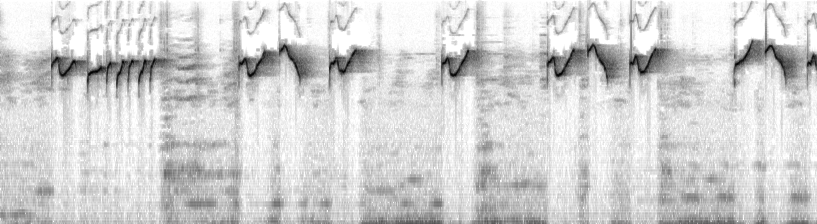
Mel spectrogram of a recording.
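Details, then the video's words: Kolibri wulung sunbird recorded for use as a lure sound: high, thin twittering phrases of quick up-and-down slurred notes, delivered in bursts of about half a second with short pauses, faint low thumps beneath. "Suara burung kolibri wulung cocok buat suara pikatan kolibri"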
